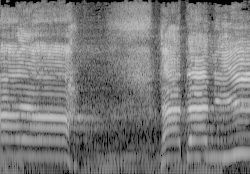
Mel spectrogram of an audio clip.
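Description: Worship music: a long held sung note that slides down and fades about two-thirds of a second in. After a short softer stretch, singing resumes near the end, over a steady soft backing.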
